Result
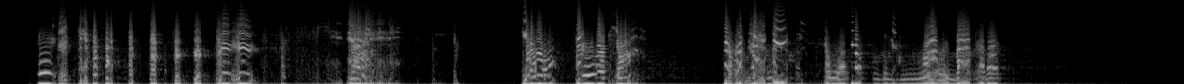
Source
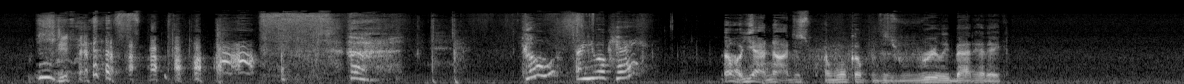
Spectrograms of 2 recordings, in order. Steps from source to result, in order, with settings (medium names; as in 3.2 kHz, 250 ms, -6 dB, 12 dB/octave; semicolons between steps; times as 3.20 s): expander on every frequency bin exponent 2; compression 2:1, threshold -32 dBFS, peak gain reduction 10 dB; mistuned SSB -54 Hz 160–2700 Hz; on a send at -18 dB: reverberation, pre-delay 3 ms; on the sum: full-wave rectifier; trim +8.5 dB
